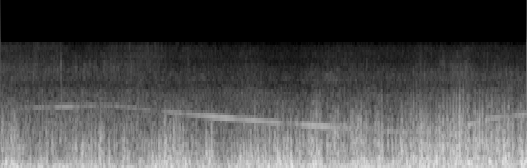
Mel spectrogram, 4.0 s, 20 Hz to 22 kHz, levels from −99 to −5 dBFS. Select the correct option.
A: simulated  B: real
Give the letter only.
B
